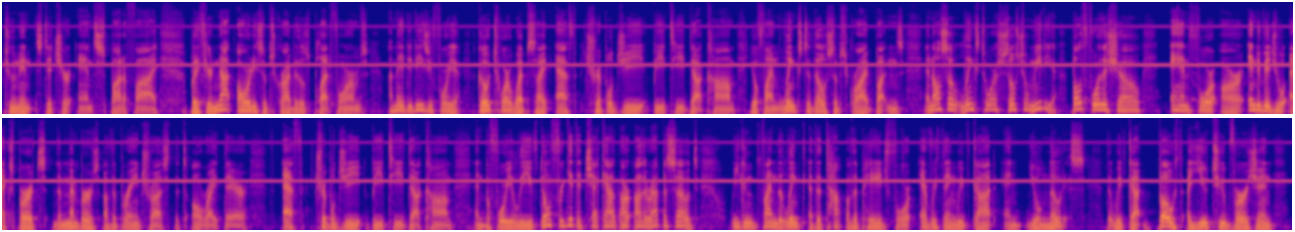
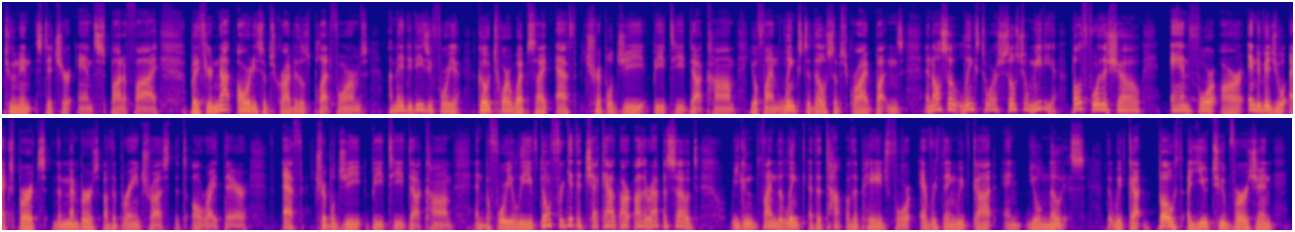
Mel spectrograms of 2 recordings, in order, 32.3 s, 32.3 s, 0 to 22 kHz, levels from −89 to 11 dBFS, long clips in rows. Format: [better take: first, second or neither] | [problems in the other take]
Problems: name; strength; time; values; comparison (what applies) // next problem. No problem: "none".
second | high-pitched whine; noticeable; throughout; 2 kHz, 10 dB below the speech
